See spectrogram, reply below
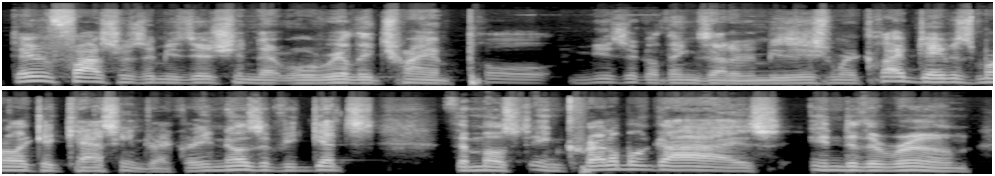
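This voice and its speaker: A man telling stories in a casual chat, animated and often throwing in "man" and "you know". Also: medium pitch, no room sound, studio quality.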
